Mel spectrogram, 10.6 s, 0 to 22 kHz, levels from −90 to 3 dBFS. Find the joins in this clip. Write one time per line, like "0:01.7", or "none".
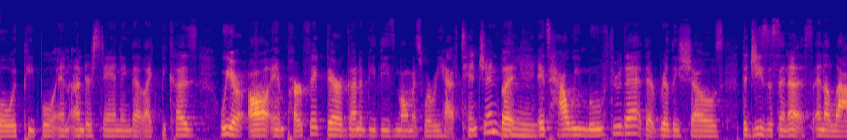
none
